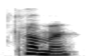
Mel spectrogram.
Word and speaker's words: Kummer: Should I say Coomer or Cummer? Kathy Coomer. Okay. How do you spell it? Kummer. Cummer. Okay, Kathy Cummer.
